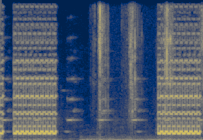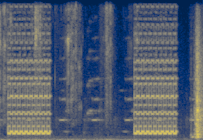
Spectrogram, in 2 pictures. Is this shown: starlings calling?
no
